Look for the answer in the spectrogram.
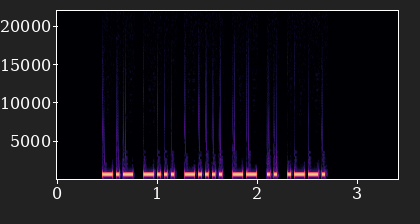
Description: Morse code, heard as a keyed tone, about 35 wpm, 700 Hz. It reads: KB6MIP
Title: USA Call Signs - 6 Characters - 35wpm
